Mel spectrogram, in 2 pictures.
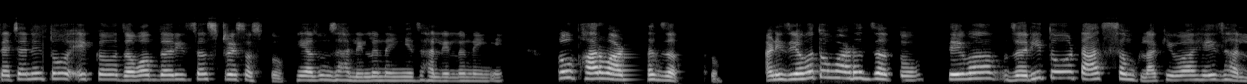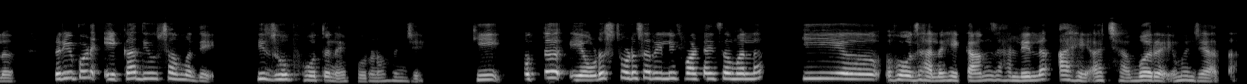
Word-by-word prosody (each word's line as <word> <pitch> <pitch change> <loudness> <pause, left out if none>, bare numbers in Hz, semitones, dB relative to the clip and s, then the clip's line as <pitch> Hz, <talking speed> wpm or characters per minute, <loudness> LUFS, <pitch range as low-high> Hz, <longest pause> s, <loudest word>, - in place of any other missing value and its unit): त्याच्याने 240 +4 -1
तो 260 0 +1
एक 240 -1 -4
अ, 230 0 0
जबाबदारीचा 220 +3 +1
स्ट्रेस 230 -2 -1
असतो 165 -6 -8 0.2
हे 200 - -2
अजून 200 +2 0
झालेलं 185 -3 -4
नाहीये, 180 0 -4
झालेलं 170 -3 -5
नाहीये. 160 -1 -9 0.6
तो 305 +2 +3
फार 270 0 +8
वाढत 225 -2 +3
जातो 195 +10 +1 0.8
आणि 225 +4 +4
जेव्हा 250 +5 +6
तो 325 -1 -2
वाढत 285 -3 +3
जातो, 230 -6 +2 0.3
तेव्हा 265 +4 +6 0.2
जरी 210 +6 +2
तो 300 0 +1
टास्क 255 +1 +2
संपला 215 -10 0
किंवा 210 +1 0
हे 215 +1 0
झालं, 180 -8 -5 0.4
तरी 260 +3 +3
पण 315 -1 -1
एका 235 +3 +1
दिवसामध्ये 255 - -3 0.5
ही 260 - +1
झोप 230 0 0
होत 195 -1 -4
नाही 140 0 -7
पूर्ण 150 +1 -11
म्हणजे. 160 -3 -13 0.5
की 215 0 -2 0.3
फक्त 245 +4 +1 0.2
एवढंच 205 +6 +2
थोडंसं 285 0 +2
रिलीफ 270 0 -1
वाटायचं 260 +1 +3
मला 255 +1 +2 0.4
की 275 0 -2
अ, 255 - +7 0.5
हो 210 -1 +4
झालं 185 -3 -1
हे 185 - 0
काम 175 +2 0
झालेलं 190 0 -1 0.2
आहे, 185 -6 -3
अच्छा, 185 -2 -6
बरं 180 +2 +2
आहे. - - -5
म्हणजे 185 -1 -6
आता 150 - -7
220 Hz, 145 wpm, -23 LUFS, 185-255 Hz, 0.8 s, फार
